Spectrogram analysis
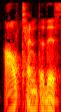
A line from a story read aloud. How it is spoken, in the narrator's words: he chuckled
